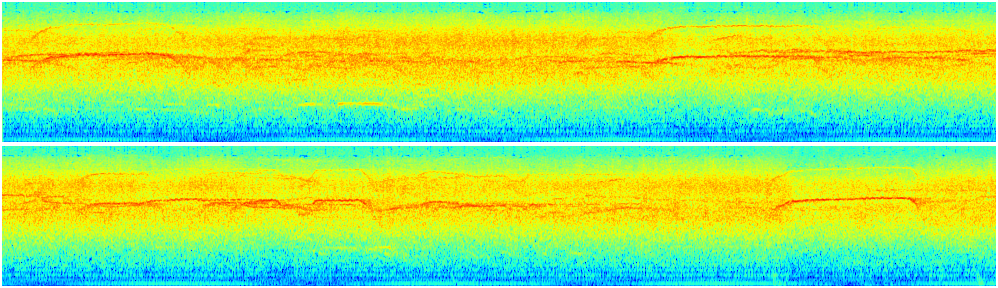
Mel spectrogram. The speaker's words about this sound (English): Let's give George Carlin a great hand for coming out of the hospital to do this show tonight.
